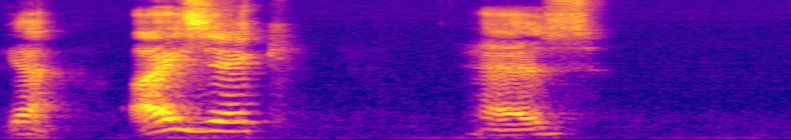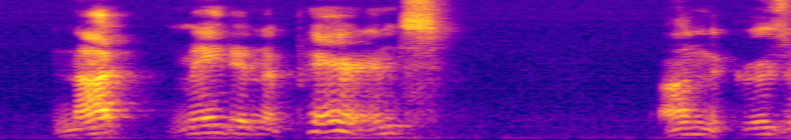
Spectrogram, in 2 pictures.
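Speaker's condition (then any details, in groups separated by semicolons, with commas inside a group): Cerebral palsy; present from birth, uses wheelchair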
